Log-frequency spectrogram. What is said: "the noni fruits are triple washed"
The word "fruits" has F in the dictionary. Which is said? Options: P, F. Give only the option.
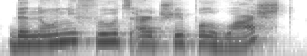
F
